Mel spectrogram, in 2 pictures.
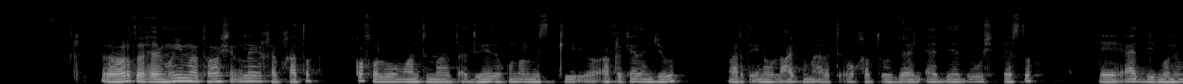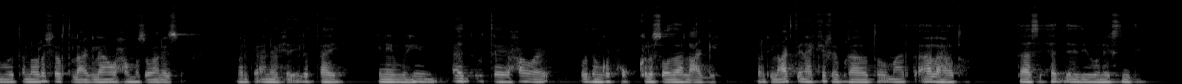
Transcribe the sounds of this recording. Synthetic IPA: ɛhɔrt̪ʰɐwɑħɑjmʊhiːmɔt̪ʰɐhɔːʃɐnʔɪ̰nlɐɣɐqɛjbqɑːt̪ʰɔ | qɔfwɑlbuːmaːnt̪ʰɐmaːnt̪ʰɐɐd̪uːnjɐðɐkʰʊnɔːlmɪsɐkʰiḭjɔ̰ʔɐ̰frɪkʰaðɐːnd͡ʒɔːɣɔ | maːɾɐt̪ʰɛ̰ʔɪ̰nuːlɑ̰ʕɑ̰ɡma̰ːɾɐt̪ʰɛʔuqɑb̚t̪ʰɔuːd͡ʒɛʕɛlʔaːd̪iaːd̪uːʊʃɑ̥qɛːjst̪ʰɔ | ɛʔaːd̪imʊɦɪmwɔːt̪ʰɐnɔːlɐʃhɔrt̪ʰɐlɑʕɑɡlanwɑħɑːmɐsɔʕɔnɛjsɔ̥ | mɐrkʰɐʔɐnɪwɑħɑ̰jɪ̰lɐt̪ʰɐhɛj | ɪnɛjmʊɦiːmʔaːd̪ʊt̪ʰɐhɛjwħɑːwaːjɛ | wɑd̪ːɐŋkʰʊwʊħukʊ̥kʰɐlɐsɔʕðaːlɑ̰ʕɑɡi | mɐrkʰɐlɑʕɑɡ̚t̪ʰɐɪnaːkʰɐqɛjb̚qɑːðɐt̪ʰɔɔ̰ːmaːɾɐt̪ʰɛʔaːlɐɦaːt̪ʰɔ̥ | t̪ʰaːsɛʔaːd̪iaːd̪ijwɐnaːɡsɐnt̪ʰi̥

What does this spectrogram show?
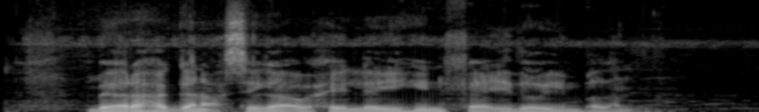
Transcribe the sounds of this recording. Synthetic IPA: bɛːɾɐɦɐɡɐnɑʕsɪɣɐwɑħɑjlɛːjɪɦiːnfaːʔɪðɔːjɪ̰mbɐðɐn

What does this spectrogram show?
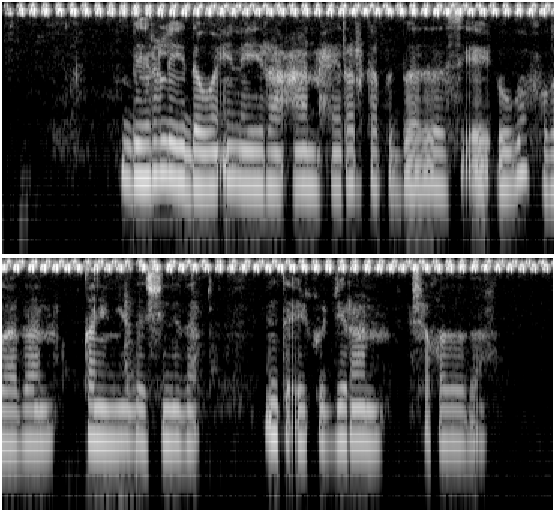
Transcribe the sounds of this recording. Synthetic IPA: d̪ɛːɾɐlɛjd̪ɐwɑːʔɪnɛjraːʕaːnħɛjɾɐrkʰɐbɐd̪ba̰ːðɐðɐsɪ̰ʔɛ̰jʔʊɣɐfʊɣaːðaːnqɑniːmjɐðɐʃɪnɪðɐʔɪnt̪ʰɐ̰ʔɛjkʰʊt͡ʃɪɾaːnʃɑqɑðɔːðɐ

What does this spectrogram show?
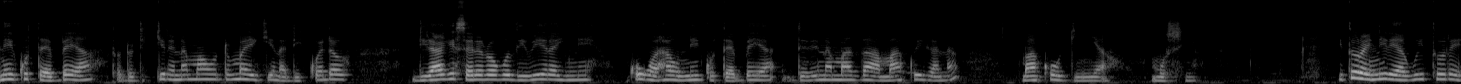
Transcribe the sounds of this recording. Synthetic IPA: neɡotɛbɛatɔːndodikeɾenamaodomaeɡenadikwɛda | diɾaɣesɛɾɛɾwɔɣoðiweɾaine | koɣwɛɦaoneɡotɛbɛadeɾenamaðamakoiɣana | makoɡiɲa | mosia | itoɾaineɾeaɣwitoɾe

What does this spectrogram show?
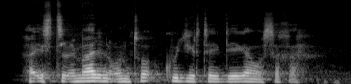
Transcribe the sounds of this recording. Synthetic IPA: hɐɪst̪ʰɪʕmaːlɪnʕʊnt̪ʰɔkʰʊt͡ʃɪrt̪ʰɛjd̪ɛːɣaːnwɐsɐχɐ

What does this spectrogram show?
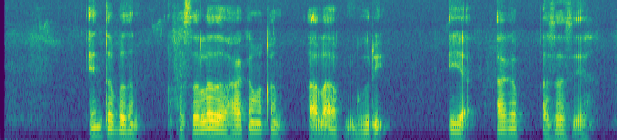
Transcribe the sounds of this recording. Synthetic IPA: ʔɪnt̪ʰɐbɐðɐn | fɐsɐlɐðɐwɑħɑːkʰɐmɑqɑn | ɑ̰la̰ːb̚ɡʊɾɪ̰ | ijɞ̰ | ɐɣɐb̚ | ʔɐsaːsɪ̰ʔɐ

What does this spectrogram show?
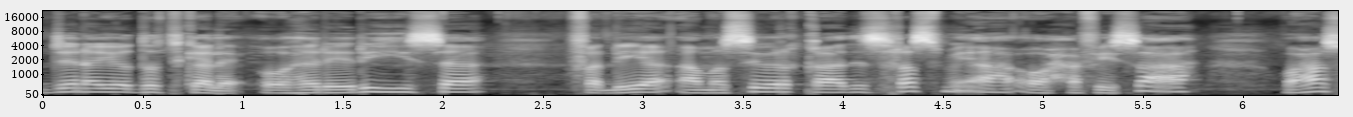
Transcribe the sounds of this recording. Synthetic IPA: t͡ʃɪnɐjɔd̪ɐd̪kʰɐlɛ̰ɔːɦɛɾɛːɾɪɦiːsɐ | fɐɖɪjɐʔɐmɐsɪβɪrqɑːðɪsrɐsmɪ̰ʔɐɦɔːħɑfiːsɐɐhwɑħɑs

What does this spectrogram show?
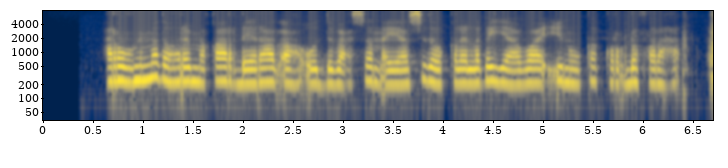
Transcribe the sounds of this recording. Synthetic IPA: ʕɑruːrnɪmɐðɐɦɔɾɛmɑqɑːrɖɛːɾaːd̪ɐ̰ɦɔ̰ːd̪ɐβɑʕsɐnʔɐjaːsɪðɔːkʰɐlɛlɐɣɐjaːβaːʔɪ̰nuːkʰɐqʰɔrɖɔfɐɾɐɦɐ

